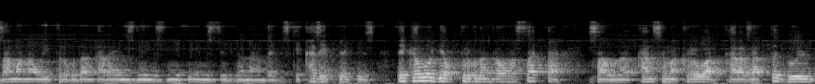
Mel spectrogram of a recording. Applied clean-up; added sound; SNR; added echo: neural separator model SepFormer DNS4.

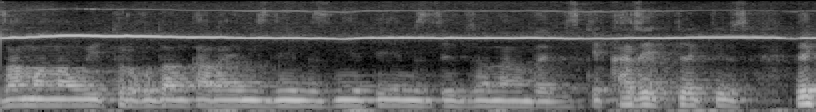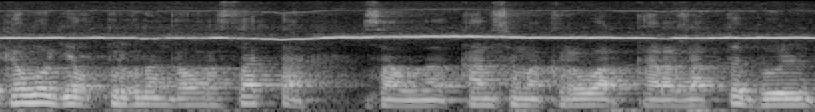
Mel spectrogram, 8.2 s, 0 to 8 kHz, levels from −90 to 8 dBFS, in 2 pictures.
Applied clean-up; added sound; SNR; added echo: none; Hiss / Alarm; 1 dB; reverberation time 0.7 s.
